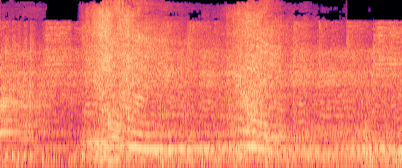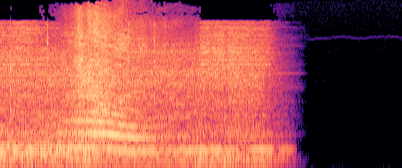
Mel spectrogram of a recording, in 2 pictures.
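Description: Racing motorcycles passing at speed three times, each engine note dropping in pitch as it goes by, over guitar music. The sound cuts off suddenly about ten and a half seconds in.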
